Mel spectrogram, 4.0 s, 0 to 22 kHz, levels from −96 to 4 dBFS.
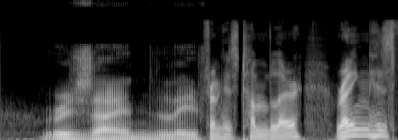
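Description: From 0 to 2.04 s, speech drags at half speed an octave low: stereo read as mono, left and right samples played as one channel.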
